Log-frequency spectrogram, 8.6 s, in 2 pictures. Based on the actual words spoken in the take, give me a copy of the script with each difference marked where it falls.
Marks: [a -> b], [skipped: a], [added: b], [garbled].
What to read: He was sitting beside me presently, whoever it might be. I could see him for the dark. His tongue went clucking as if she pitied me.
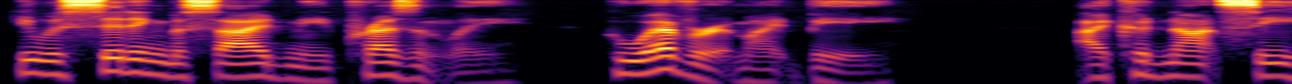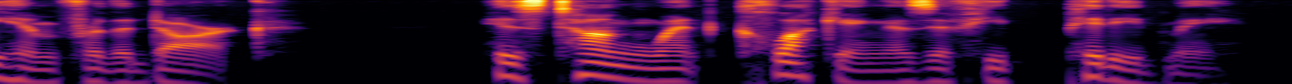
He was sitting beside me presently, whoever it might be. I could [added: not] see him for the dark. His tongue went clucking as if [she -> he] pitied me.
